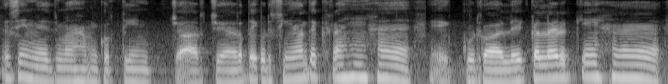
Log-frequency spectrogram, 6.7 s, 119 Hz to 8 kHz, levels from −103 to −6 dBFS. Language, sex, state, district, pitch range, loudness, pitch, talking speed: Hindi, male, Uttar Pradesh, Jalaun, 125-160 Hz, -32 LUFS, 140 Hz, 145 wpm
